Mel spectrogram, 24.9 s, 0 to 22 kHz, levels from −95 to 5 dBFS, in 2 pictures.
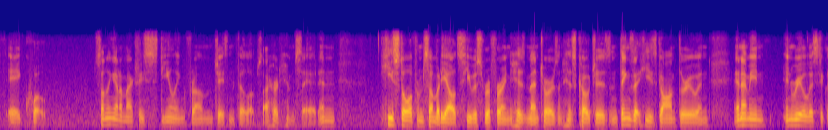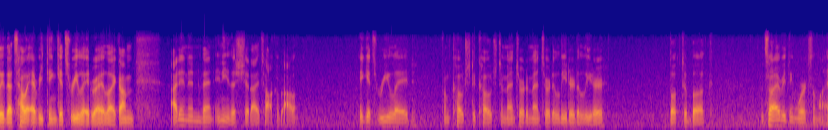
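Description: From 5.9 s to 14.16 s the automatic gain control, judging the input too loud or its background noise too strong, gradually wound its gain down by about 8 dB. The speech and the room noise behind it sink together, settling at the lower level just before "I'm I didn't invent".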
